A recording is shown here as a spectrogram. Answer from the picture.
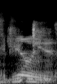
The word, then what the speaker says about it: Gillian: but is it Gillian or Gillian? – It's Gillian. – Gillian. – So she pronounces it correctly.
